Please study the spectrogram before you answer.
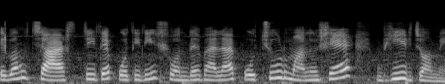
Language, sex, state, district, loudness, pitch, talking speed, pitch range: Bengali, female, West Bengal, North 24 Parganas, -17 LUFS, 225 Hz, 135 wpm, 200-260 Hz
